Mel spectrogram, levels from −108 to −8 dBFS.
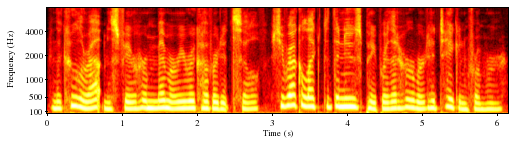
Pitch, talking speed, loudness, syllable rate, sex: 200 Hz, 175 wpm, -15 LUFS, 5.9 syllables/s, female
